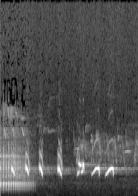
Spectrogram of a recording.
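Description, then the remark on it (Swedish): A bird sings a series of clear, repeated whistled notes, about seven short phrases in a steady rhythm, fairly loud against a quiet background with no talking. “Fåglarna vet inget om den här galenskapen, utan de lever sina liv.”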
